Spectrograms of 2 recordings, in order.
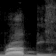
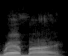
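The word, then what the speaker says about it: ربي: Yeah, but it's pronounced Robi, not Rabbi.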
